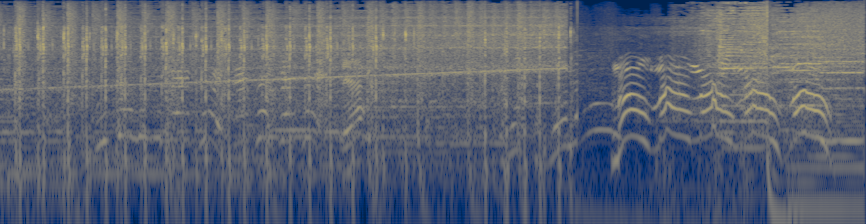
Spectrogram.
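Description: Rapid paintball marker fire in a fast string of sharp cracks, mixed with background music that has a slowly rising tone. The firing stops about four seconds in and the music carries on alone.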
